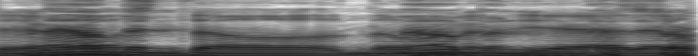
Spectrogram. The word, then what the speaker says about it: Melbourne: I was in Melbourne, and that's the way you gotta pronounce it. Melbourne.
